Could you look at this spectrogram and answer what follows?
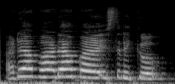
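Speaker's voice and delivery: high, fast, worried question; alarmed husband. Retold or imitated. Husband rushes to screaming wife. (suami panik bertanya cepat dengan nada tinggi)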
